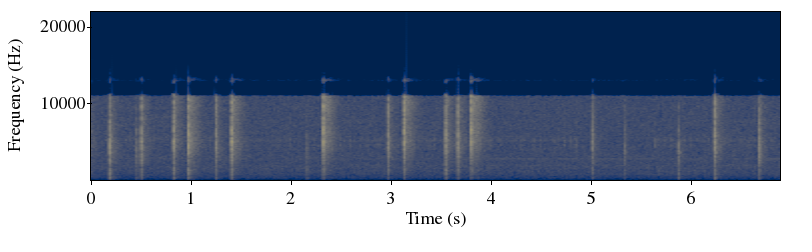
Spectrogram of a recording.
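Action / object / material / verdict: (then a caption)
tap / melamine whiteboard / melamine / none. Long painted fingernails tap rapidly on the blank, hard, smooth glossy surface of a large flat wall-mounted melamine whiteboard, a thin panel, with the rings on the fingers not touching the board. Nineteen sharp, bright clicks land in irregular bursts, each dying away almost at once with no low thump beneath.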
